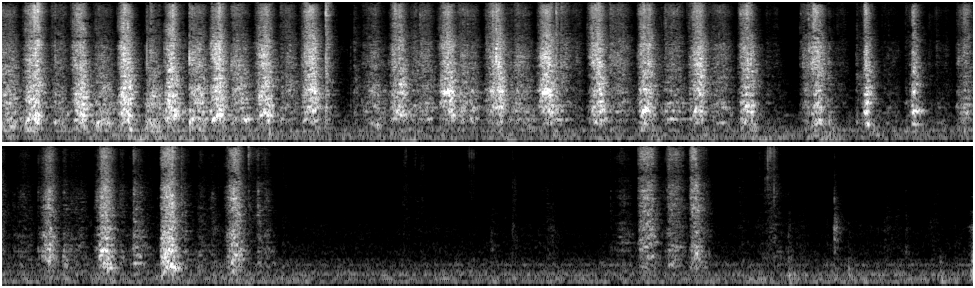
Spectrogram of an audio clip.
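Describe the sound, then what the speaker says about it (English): A handsaw cuts through a deer leg in fast, regular back-and-forth strokes, rasping and close. After about twelve seconds it goes quiet, and a couple of short strokes follow near the end. "you take a handsaw, you all, and cut this off"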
